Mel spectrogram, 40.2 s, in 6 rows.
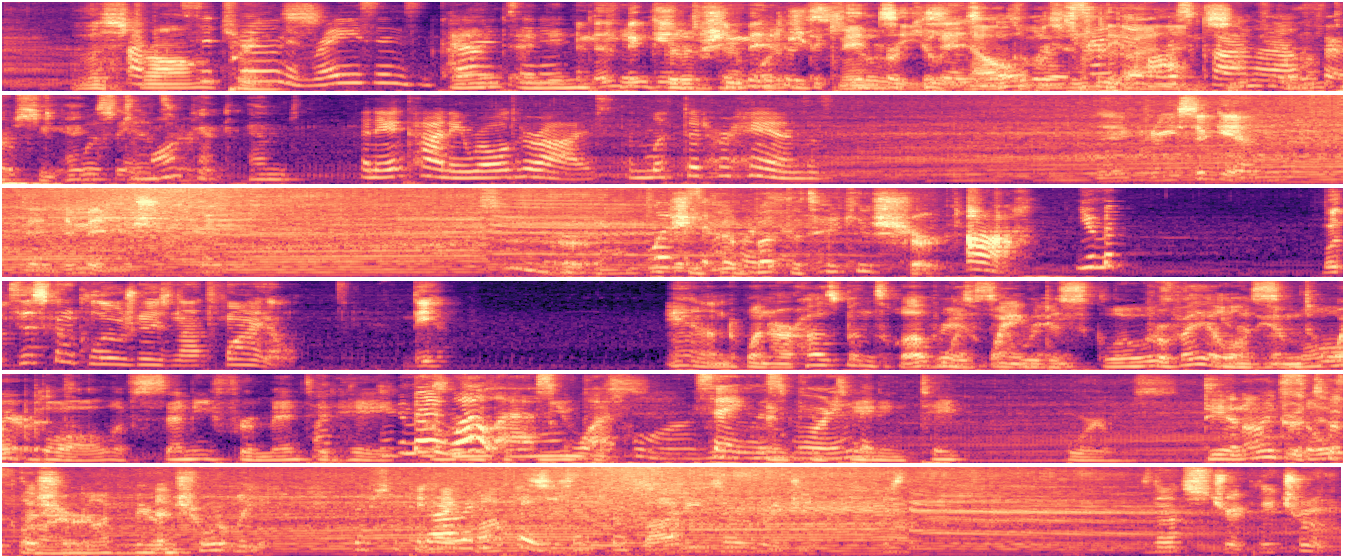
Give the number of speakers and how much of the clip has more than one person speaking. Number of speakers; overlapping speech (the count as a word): nine, about 43%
